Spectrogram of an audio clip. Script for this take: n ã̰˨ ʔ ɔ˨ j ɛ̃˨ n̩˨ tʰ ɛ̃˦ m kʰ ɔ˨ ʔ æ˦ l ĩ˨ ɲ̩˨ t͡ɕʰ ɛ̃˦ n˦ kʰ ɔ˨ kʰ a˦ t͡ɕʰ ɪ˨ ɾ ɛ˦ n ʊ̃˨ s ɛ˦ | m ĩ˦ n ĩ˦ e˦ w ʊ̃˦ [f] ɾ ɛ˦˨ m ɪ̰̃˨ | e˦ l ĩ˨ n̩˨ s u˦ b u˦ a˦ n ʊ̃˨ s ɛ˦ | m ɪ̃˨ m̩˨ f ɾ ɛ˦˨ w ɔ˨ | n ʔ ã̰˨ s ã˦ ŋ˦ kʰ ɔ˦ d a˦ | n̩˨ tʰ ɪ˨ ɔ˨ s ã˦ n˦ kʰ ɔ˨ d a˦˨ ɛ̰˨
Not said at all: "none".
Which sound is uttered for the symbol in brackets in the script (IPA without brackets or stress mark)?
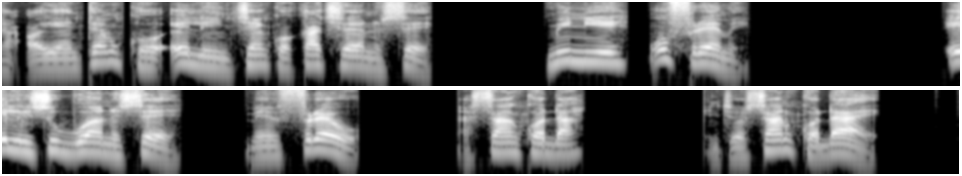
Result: f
